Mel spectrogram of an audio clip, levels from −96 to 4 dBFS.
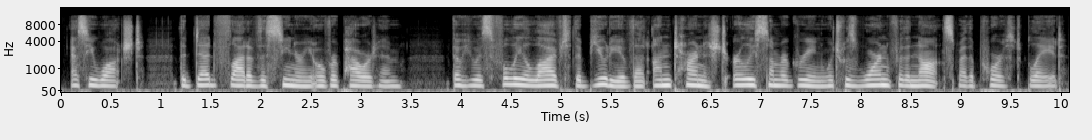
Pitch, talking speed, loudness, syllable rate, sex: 205 Hz, 210 wpm, -17 LUFS, 6.0 syllables/s, female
